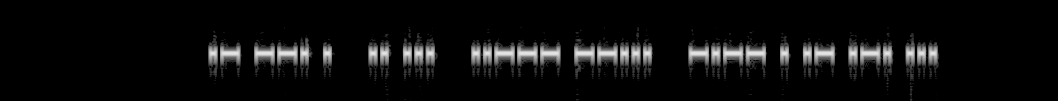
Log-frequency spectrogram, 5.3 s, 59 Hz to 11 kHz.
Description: Morse code, heard as a keyed tone, about 45 wpm, 700 Hz. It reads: AGE IS 27 YEARS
